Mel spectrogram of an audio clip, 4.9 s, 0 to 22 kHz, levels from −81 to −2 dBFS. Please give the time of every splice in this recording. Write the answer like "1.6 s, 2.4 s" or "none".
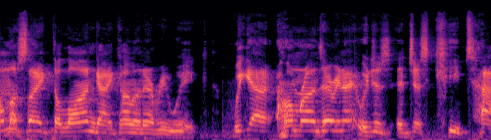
2.1 s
